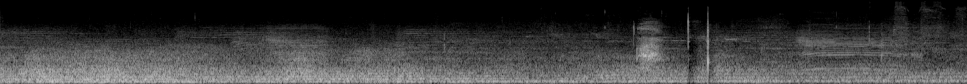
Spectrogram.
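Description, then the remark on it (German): A loud airplane drones overhead, a steady, rumbling engine roar that fills the whole stretch without fading, with a few brief higher-pitched calls briefly rising over it. “Mann, ist er schon wieder laut über mir. Flugzeug”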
